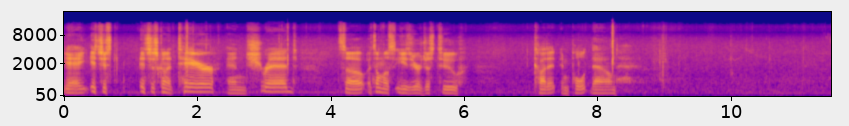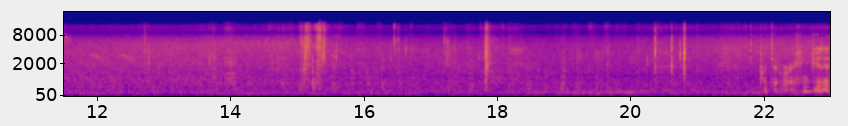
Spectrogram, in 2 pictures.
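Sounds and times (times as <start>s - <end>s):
faint steady background noise: 0.0s - 23.0s.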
